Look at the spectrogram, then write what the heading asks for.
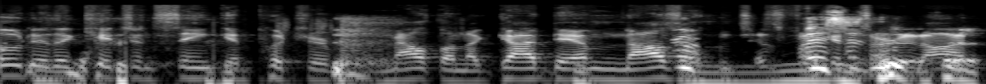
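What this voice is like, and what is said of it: Usual voice. Nothing is said of it.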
